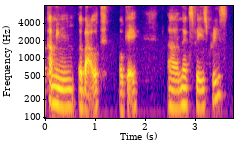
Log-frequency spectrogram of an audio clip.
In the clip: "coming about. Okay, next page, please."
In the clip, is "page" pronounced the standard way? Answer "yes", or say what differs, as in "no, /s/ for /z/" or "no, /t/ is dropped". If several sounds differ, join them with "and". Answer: no, /f/ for /p/ and /z/ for /dʒ/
